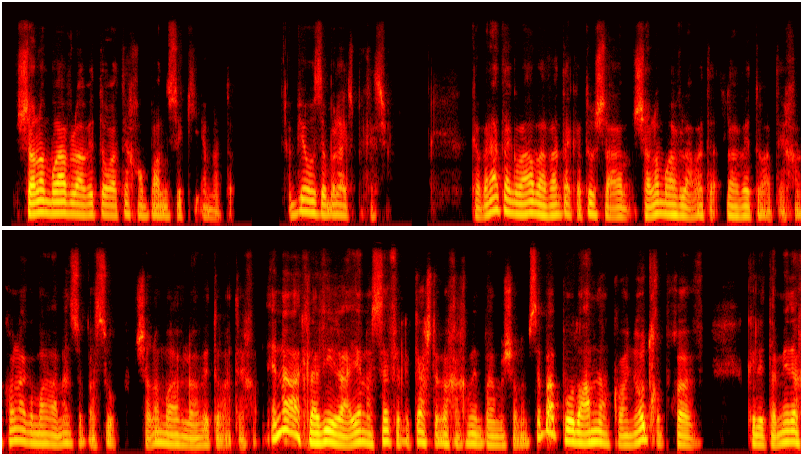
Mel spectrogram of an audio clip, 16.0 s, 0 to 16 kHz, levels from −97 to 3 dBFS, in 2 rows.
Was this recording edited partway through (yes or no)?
no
